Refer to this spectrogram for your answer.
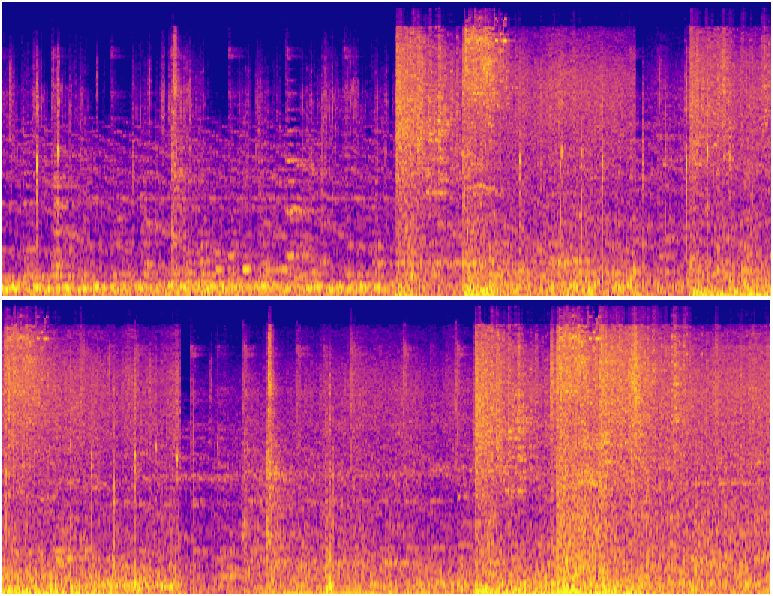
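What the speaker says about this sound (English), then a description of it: "it just exploded. Enough to destroy the pressurized glass." Explosion shattering pressurized glass in a marine exhibit in Jurassic Park: The Game, a dense roaring blast with crashing debris and rumbling that stays loud and sustained throughout, no talking.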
